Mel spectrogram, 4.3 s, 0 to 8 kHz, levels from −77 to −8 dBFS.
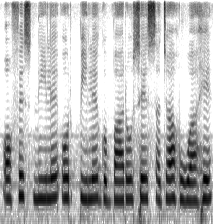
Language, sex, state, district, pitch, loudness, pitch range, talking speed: Hindi, female, Madhya Pradesh, Bhopal, 230 Hz, -14 LUFS, 225-235 Hz, 125 wpm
